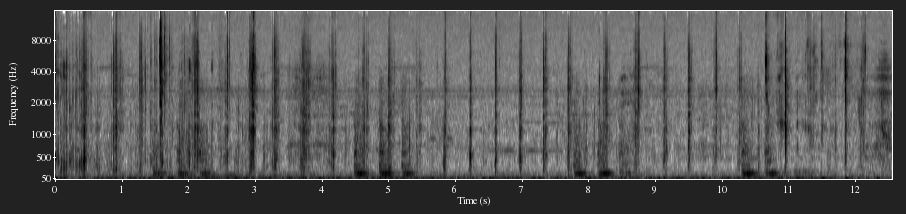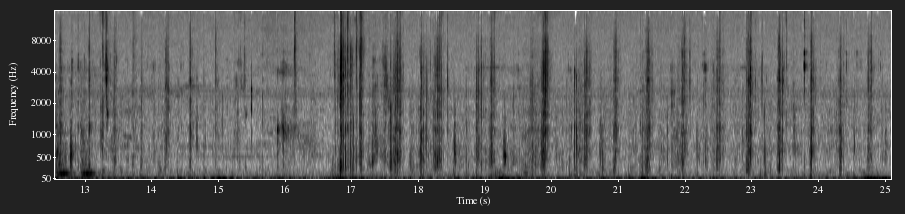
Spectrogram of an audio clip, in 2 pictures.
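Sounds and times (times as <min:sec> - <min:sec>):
crunchy chewing of frozen sweet: 0:00.0 - 0:25.0.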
